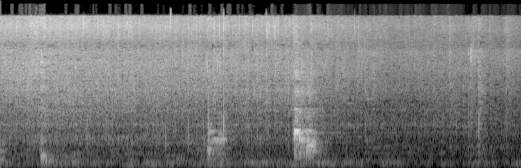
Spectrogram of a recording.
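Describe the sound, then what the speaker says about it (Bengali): Ginger paste is stirred and sizzles in a pan for a tapse fish curry, with a steady close frying hiss and a few occasional scrapes of the spoon against the pan, one louder around the middle. "আদা বাটা দেওয়ার পরে একটু বেশ ভালো করে নাড়াচাড়া করে নিচ্ছি"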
